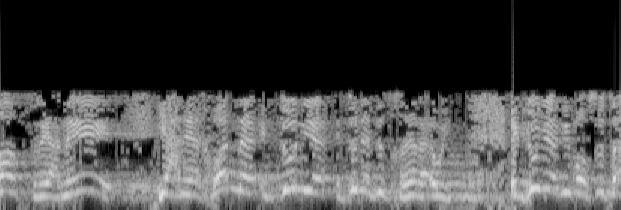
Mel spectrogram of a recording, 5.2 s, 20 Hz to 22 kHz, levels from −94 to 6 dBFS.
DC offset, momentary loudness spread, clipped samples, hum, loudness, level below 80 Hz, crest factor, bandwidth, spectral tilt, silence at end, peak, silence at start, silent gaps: under 0.1%; 4 LU; under 0.1%; none; -15 LUFS; -46 dBFS; 16 dB; 4.6 kHz; -2 dB/octave; 0 s; 0 dBFS; 0 s; none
